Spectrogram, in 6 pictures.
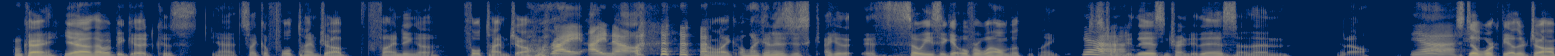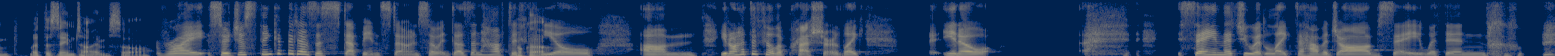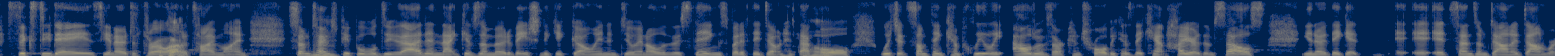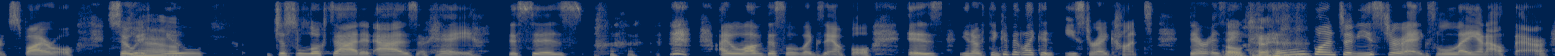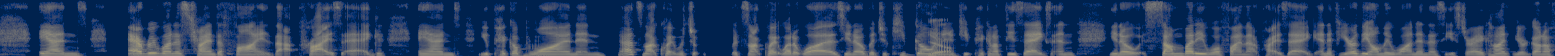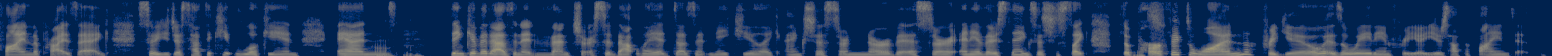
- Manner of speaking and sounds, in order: laughing while speaking: "job"; laugh; inhale; tapping; sigh; chuckle; laugh; laughing while speaking: "Okay"; other background noise
- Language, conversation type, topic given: English, advice, How can I manage anxiety before starting a new job?
- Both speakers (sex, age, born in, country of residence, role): female, 50-54, United States, United States, advisor; male, 30-34, United States, United States, user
